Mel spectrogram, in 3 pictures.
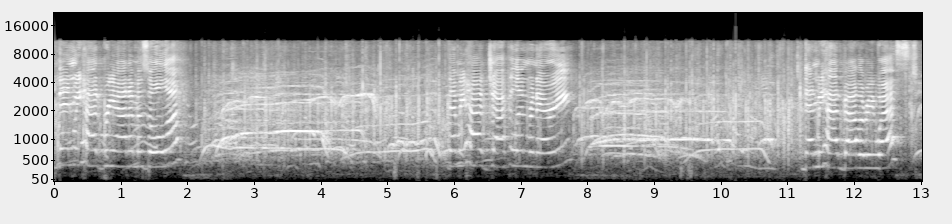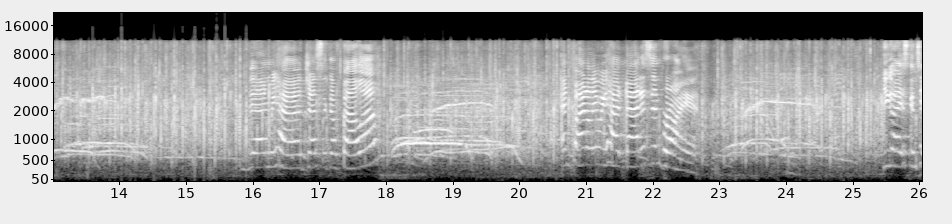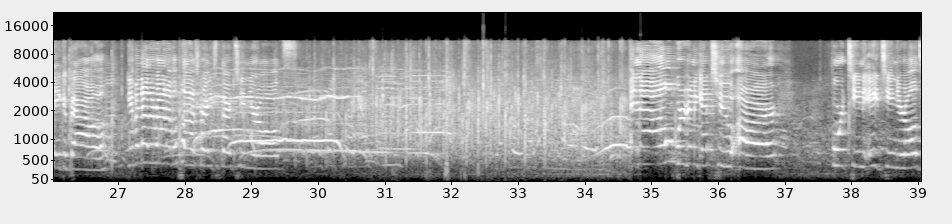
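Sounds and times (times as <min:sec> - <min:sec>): audience applauding: 0:02.0 - 0:06.4, 0:07.8 - 0:11.8, 0:12.8 - 0:21.5, 0:22.6 - 0:34.7
high-pitched cheering whoops: 0:02.2 - 0:05.9, 0:07.8 - 0:10.8, 0:12.9 - 0:15.4, 0:18.0 - 0:20.2, 0:23.0 - 0:24.9, 0:27.9 - 0:32.1, 0:33.9 - 0:34.8.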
